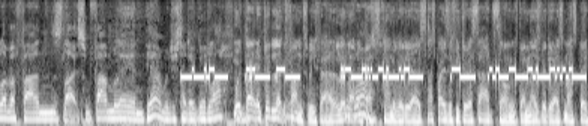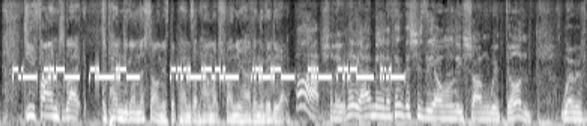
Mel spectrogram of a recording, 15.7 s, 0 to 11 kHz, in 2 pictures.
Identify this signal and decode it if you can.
TTY/TDD text telephone tones (45.45 baud Baudot), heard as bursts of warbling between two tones, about 400 Hz shift, 1600 Hz centre. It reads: ALTERNATION IN THE GENDER OF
